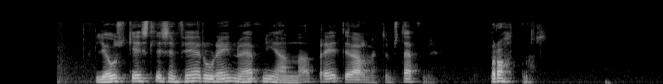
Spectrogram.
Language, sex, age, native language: Icelandic, male, 30-39, Icelandic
